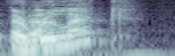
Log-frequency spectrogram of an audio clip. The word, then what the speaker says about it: Aurillac: Also, um, I'd like to talk about, and I hope I get the pronunciation right, but um, uh, is it Gerbert Gerbert of Aurelian? Have I got that? Auril- Aurillac? Yes, that's right.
